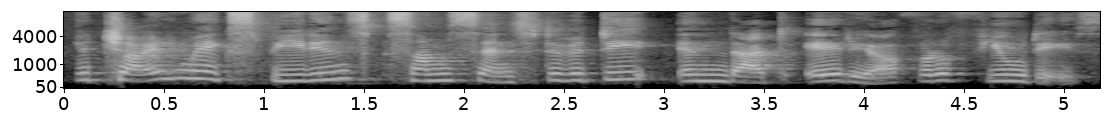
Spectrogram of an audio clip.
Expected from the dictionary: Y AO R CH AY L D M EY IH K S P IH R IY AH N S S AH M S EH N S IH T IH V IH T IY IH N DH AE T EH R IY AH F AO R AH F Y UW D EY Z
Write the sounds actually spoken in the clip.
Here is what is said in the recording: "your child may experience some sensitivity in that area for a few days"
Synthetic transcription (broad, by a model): Y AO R CH AY L D M EY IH K S P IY R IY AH N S S AH M S EH N S IH T IH V IH T IY IH N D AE T EH R IY AH F AO R AH F Y UW D EY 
